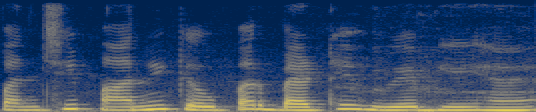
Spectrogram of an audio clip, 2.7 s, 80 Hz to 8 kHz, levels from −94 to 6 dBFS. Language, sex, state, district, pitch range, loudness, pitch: Hindi, female, Jharkhand, Garhwa, 225-280 Hz, -12 LUFS, 235 Hz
